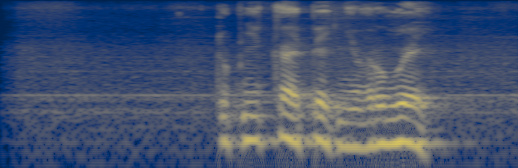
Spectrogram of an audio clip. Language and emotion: Russian, angry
